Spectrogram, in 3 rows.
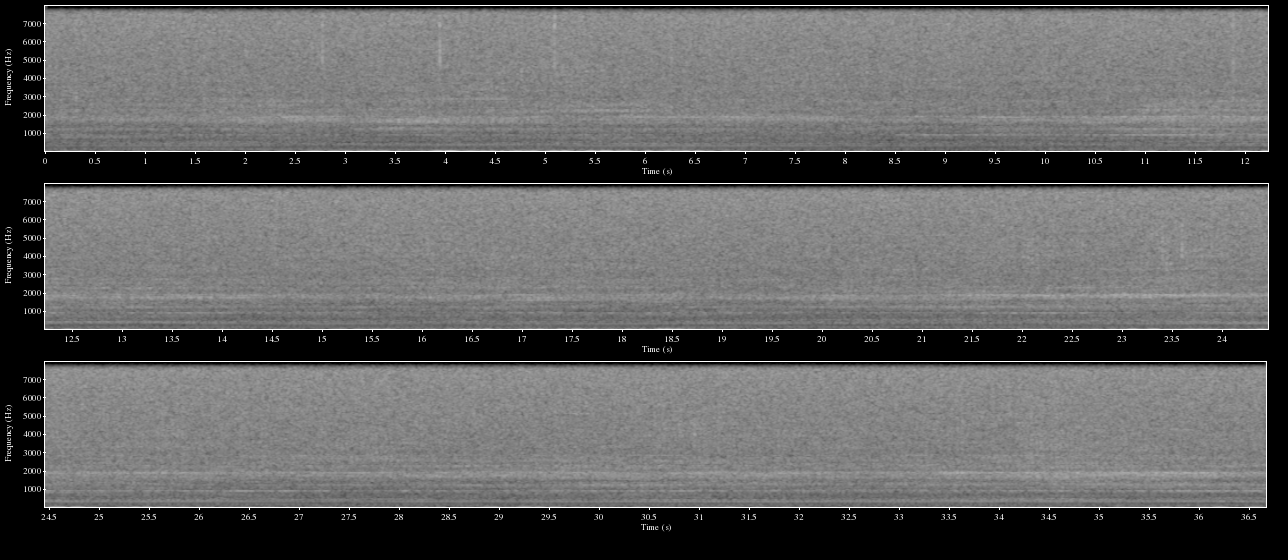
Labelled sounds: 3.2	3.6	vessel noise, 1.2 to 1.3 kHz

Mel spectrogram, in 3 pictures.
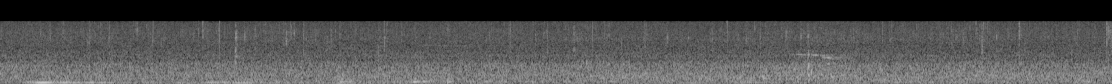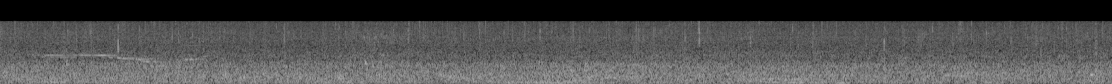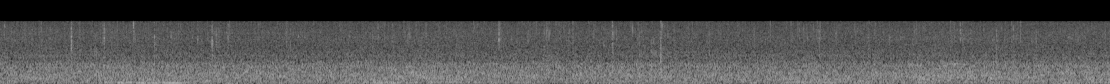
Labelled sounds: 7.9	8.4	humpback whale, 1.2 to 1.6 kHz
11.5	11.8	humpback whale, 1.3 to 1.5 kHz
12.3	12.7	humpback whale, 1.0 to 1.3 kHz

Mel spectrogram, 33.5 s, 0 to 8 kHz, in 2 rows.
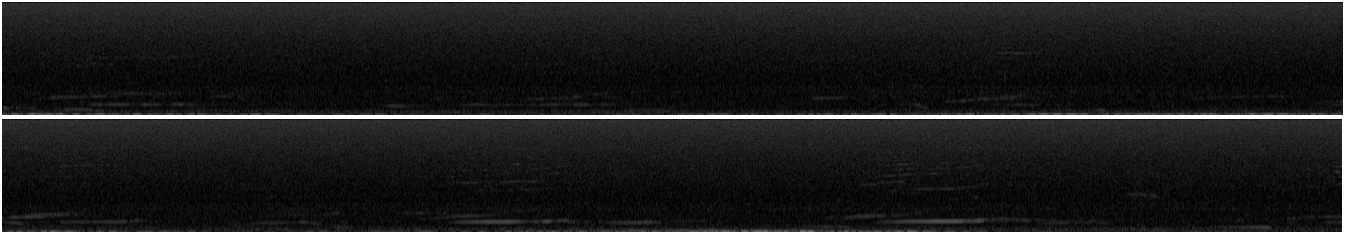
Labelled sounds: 12.4	12.8	humpback whale, 1.9 to 2.0 kHz
28.2	28.4	humpback whale, 1.1 to 1.2 kHz
30.8	31.1	humpback whale, 0.90 to 1.1 kHz

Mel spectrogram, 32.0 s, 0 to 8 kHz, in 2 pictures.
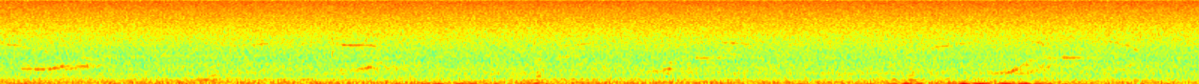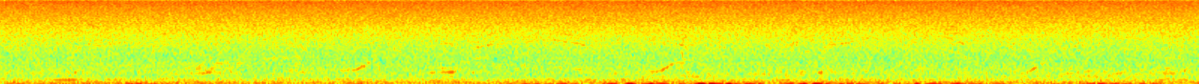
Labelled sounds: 0.0	0.3	humpback whale, 1.4 to 1.7 kHz
4.5	4.9	humpback whale, 1.4 to 1.6 kHz
14.2	14.4	humpback whale, 0.90 to 1.0 kHz
14.9	15.2	humpback whale, 1.2 to 1.7 kHz

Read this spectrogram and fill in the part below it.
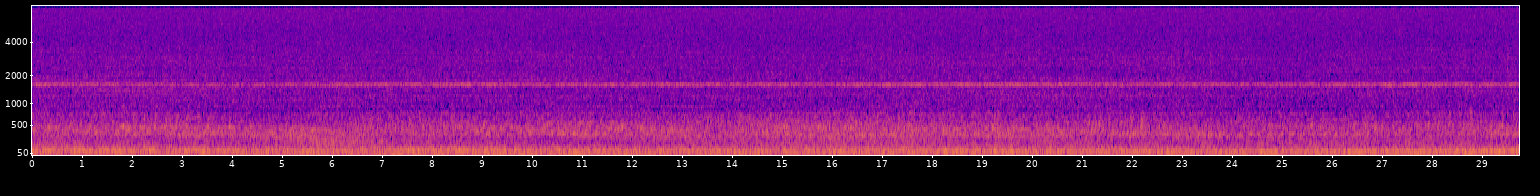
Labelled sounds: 27.4	27.7	vessel noise, 1.6 to 1.7 kHz

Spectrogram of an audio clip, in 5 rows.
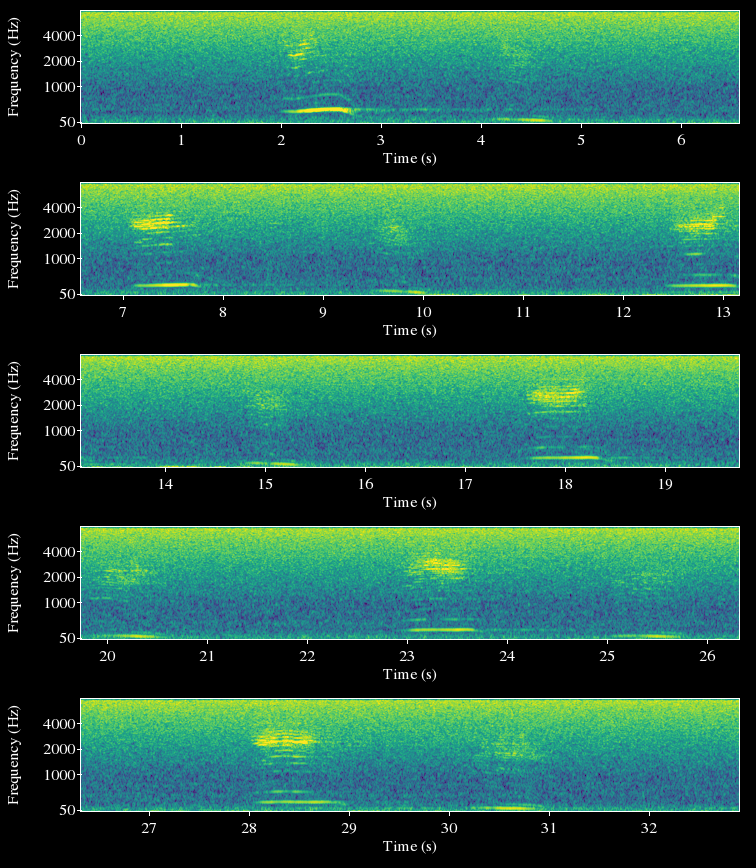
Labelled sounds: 2.1	2.3	humpback whale, 2.3 to 2.6 kHz
7.1	7.6	humpback whale, 1.4 to 3.0 kHz
12.5	13.0	humpback whale, 2.1 to 2.9 kHz
17.6	17.9	humpback whale, 2.2 to 2.9 kHz
23.1	23.6	humpback whale, 2.4 to 3.3 kHz
28.0	28.7	humpback whale, 1.6 to 3.1 kHz

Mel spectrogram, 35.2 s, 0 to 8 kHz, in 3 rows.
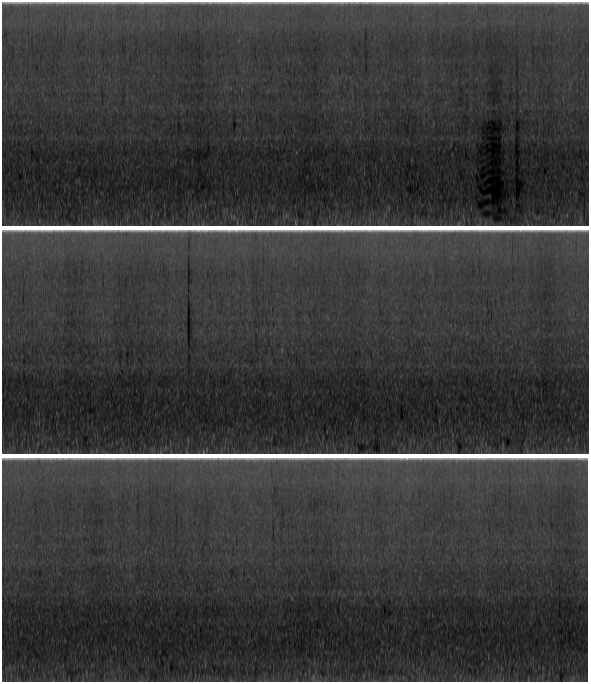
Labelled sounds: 9.6	9.9	croaking sound likely from a nearby submerged object, 1.3 to 1.6 kHz

